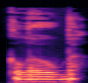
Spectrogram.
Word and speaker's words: globe: sound good oh oh but we don't pronounce the e say it together fast globe and last set of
